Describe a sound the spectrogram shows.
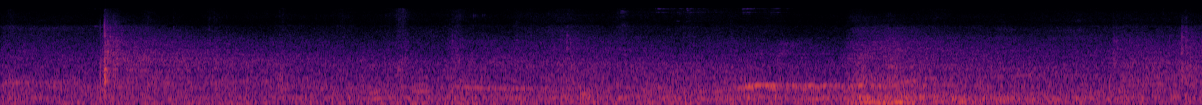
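A hockey stick slaps a puck.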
